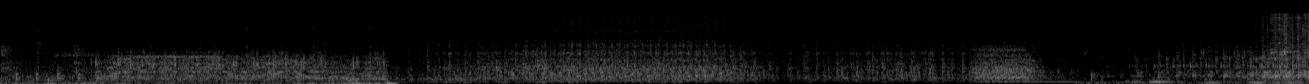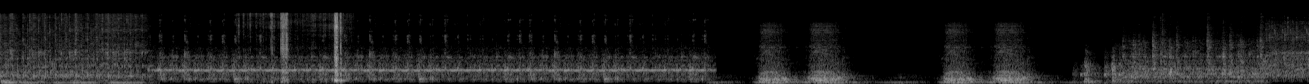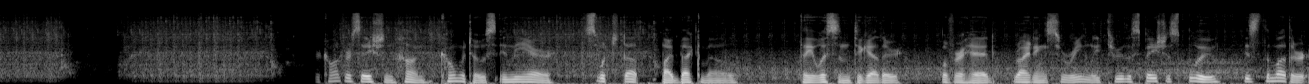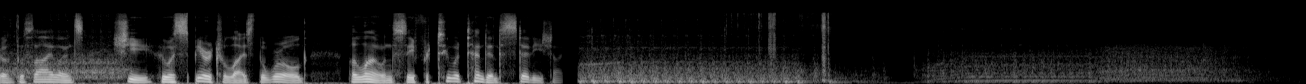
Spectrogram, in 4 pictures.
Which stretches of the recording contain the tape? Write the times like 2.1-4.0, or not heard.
15.4-16.6, 46.5-47.6.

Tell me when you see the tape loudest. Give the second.
16 s.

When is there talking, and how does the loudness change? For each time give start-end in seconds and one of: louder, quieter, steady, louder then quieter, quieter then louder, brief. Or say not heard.
29.4-44.9 steady.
